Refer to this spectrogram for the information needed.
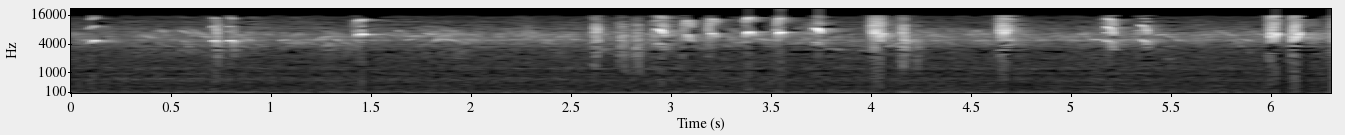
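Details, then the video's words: Nagen-style song of a konin sunbird, recorded to tutor contest birds; a busy string of thin, high chirps and short whistles, denser in the middle, with quieter gaps between phrases. "Konin Gacor Isian Mewah Gaya Nagen, Cocok Untuk Masteran Burung Lomba"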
